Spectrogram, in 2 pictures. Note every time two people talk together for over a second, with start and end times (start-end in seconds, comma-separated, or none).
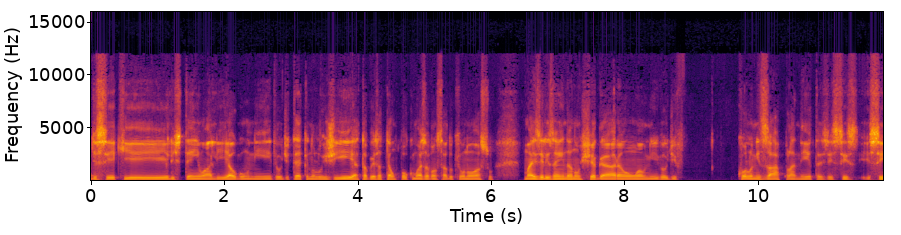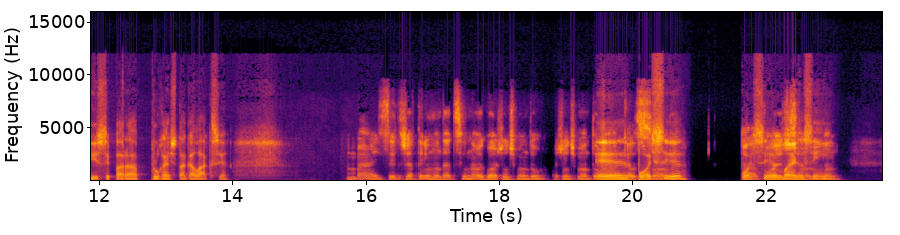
19.4-20.7, 21.6-23.1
